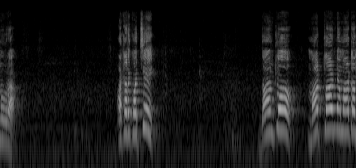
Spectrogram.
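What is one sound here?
A man speaks forcefully into microphones in short bursts with pauses.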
